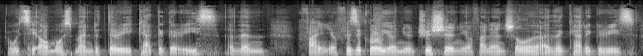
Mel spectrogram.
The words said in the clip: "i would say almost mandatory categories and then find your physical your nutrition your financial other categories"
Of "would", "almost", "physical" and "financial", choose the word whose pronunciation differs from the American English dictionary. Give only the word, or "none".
none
